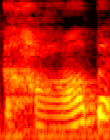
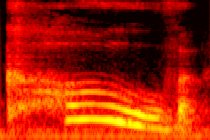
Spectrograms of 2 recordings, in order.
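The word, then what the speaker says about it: Cobh: also head to Cove which is a Gaelic word and not pronounced Cobb in the way that it looks to our English eyes but Cove here you can find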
